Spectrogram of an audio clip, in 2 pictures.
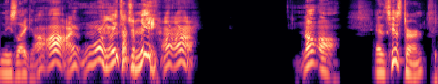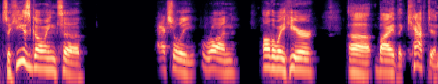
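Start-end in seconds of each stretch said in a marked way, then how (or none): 0.4-5.0 shifty, high, swooping, taunting goblin voice. Voicing a wiry, shifty goblin dodging a sword and taunting. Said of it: "he's wiry and he's shifty".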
